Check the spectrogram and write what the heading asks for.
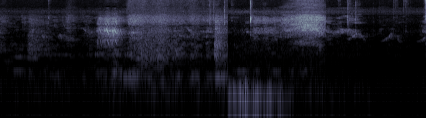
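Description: A disposable lighter clicked and its flame hissing as it is held to a bundle of thin wooden sticks until they catch fire, in a few short hissing bursts. A brief low rumble comes a little past the middle.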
